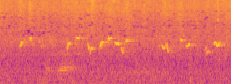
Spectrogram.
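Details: Morning 'ropel' song of a yellow-vented bulbul, a quick string of bright, clipped, up-and-down chirps scattered across three and a half seconds against faint steady background noise.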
